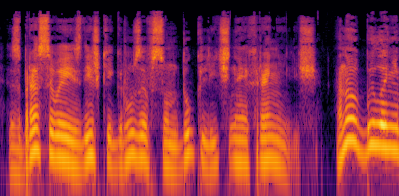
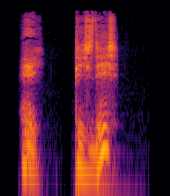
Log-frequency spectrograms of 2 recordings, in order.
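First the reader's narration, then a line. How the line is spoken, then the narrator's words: Soft mouthed whisper. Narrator (Russian): тихо одними губами шепнул я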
